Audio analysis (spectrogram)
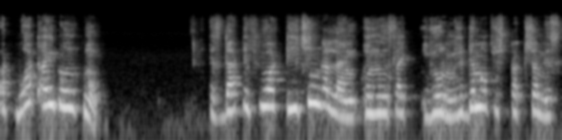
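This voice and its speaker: This man has a high pitch and an Indian accent. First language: Hindi. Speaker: human rights activist and education consultant. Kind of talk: webinar talk.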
